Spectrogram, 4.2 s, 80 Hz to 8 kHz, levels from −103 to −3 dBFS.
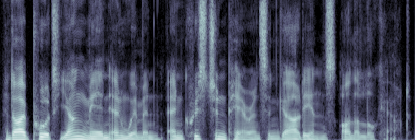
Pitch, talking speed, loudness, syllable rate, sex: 110 Hz, 230 wpm, -21 LUFS, 5.3 syllables/s, male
